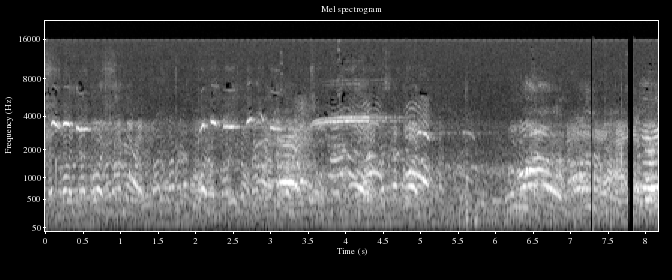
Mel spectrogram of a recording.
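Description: Indistinct talk and chatter of men close to the microphone, with a murmur of other voices behind.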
